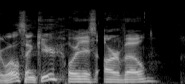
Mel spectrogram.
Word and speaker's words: arvo: In the Arvo, buddy. Is it Avo, A-V-O, or is there an R in there? There's an R, Arvo. Like, if you're going to spell it, you'd do A-R-V-O.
